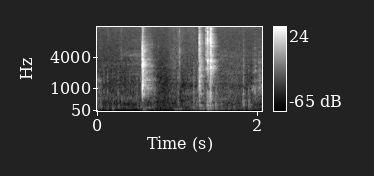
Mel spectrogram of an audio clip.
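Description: Knives and forks clinking and scraping against a plate and a frying pan as pancakes are cut and eaten: a few short, separate clinks.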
